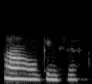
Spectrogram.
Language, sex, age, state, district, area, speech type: Tamil, female, 30-45, Tamil Nadu, Ariyalur, rural, conversation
